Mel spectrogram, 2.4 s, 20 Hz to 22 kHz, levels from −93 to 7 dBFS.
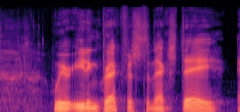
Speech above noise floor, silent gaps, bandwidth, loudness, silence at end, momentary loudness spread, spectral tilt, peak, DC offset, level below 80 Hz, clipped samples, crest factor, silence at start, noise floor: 25 dB; none; 16.5 kHz; -17 LUFS; 0.2 s; 8 LU; -6.5 dB/octave; -2 dBFS; under 0.1%; -44 dBFS; under 0.1%; 16 dB; 0 s; -41 dBFS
